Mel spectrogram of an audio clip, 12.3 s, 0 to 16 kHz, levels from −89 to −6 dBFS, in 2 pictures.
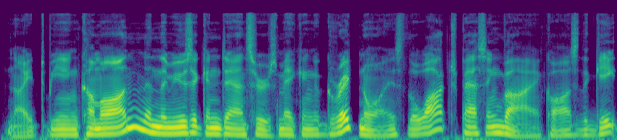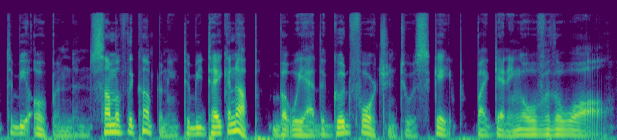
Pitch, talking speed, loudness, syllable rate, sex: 110 Hz, 220 wpm, -20 LUFS, 5.2 syllables/s, male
